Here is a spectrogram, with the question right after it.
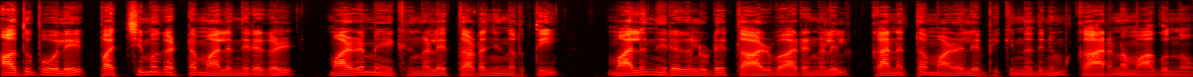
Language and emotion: Malayalam, neutral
